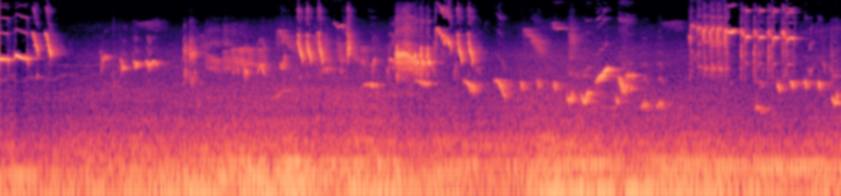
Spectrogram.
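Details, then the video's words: Orange-headed thrush, a caged bird in North Bali's Singaraja, singing for a bird-training sound; a long jumble of harsh squeaky notes, falling slurs and high chips delivered without pause over low humming noise. "ANIS MERAH Langsung Gacor Nyaut Joss"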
